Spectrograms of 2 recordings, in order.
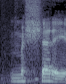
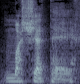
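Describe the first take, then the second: First: The word is said plainly, without exaggeration. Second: The word is said with exaggerated, over-careful pronunciation.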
